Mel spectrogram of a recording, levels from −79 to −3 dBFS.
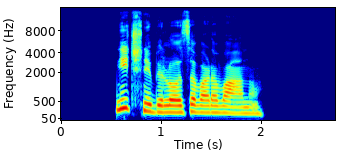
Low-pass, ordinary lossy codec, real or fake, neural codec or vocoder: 14.4 kHz; none; real; none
